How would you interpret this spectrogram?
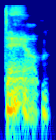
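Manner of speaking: near-whispered retold shock; very soft, low, floored reaction; hushed amazement. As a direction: drop to a stunned, whispery hush. Stunned by her son's insight.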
